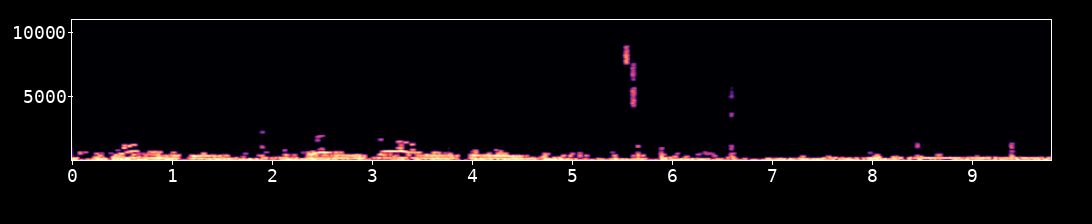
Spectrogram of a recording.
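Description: An electric guitar plays chords.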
